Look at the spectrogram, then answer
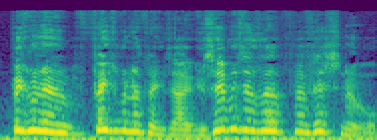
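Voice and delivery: zany comic voice. Retold or imitated. Jim Carrey character quotes.

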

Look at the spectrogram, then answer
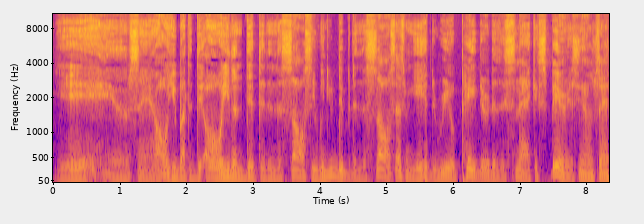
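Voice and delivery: low, soft snack admirer; quiet, low sly sweet-talk; smooth-talking character. Pretend. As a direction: murmur it low and easy.

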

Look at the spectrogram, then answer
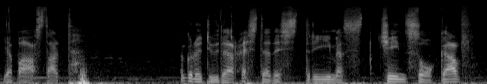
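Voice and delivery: slow, put-on Scottish accent; hammed-up Scotsman. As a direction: stretch it out in a mock Scots accent. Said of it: "That was a good Scotsman accent".

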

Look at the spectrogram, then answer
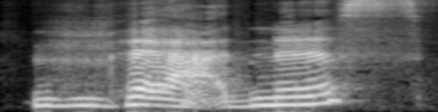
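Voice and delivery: incredulous, drawn-out rising question; scornful snort. A narrator's reading. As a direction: throw the word back with scorn. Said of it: "Alexander snorted".

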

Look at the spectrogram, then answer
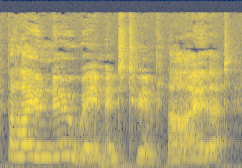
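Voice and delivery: startled humbug nervously pleading innocence. Acted. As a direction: fluster through it like a pompous bug. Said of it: "insisted the humbug".

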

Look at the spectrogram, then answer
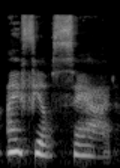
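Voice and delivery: soft, slow, sad telling; sad little voice. Shown as a demonstration. Child telling Mom about a feeling, softly sad. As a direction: sound sad as you tell Mom.

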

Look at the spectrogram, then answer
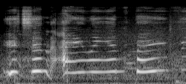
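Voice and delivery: gasp, then very high excited squeal; thrilled squeal. Real, not acted. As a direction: shriek with delight at the surprise. Sees the alien baby born.

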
